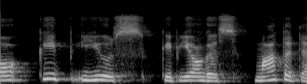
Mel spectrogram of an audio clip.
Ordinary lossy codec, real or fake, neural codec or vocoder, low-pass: Opus, 24 kbps; fake; vocoder, 22.05 kHz, 80 mel bands, WaveNeXt; 9.9 kHz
